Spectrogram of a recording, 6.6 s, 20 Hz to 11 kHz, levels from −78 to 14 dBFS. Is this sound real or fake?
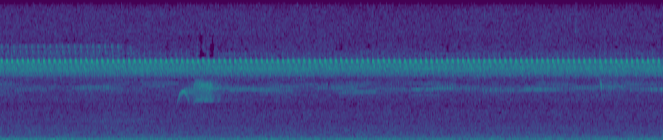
real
